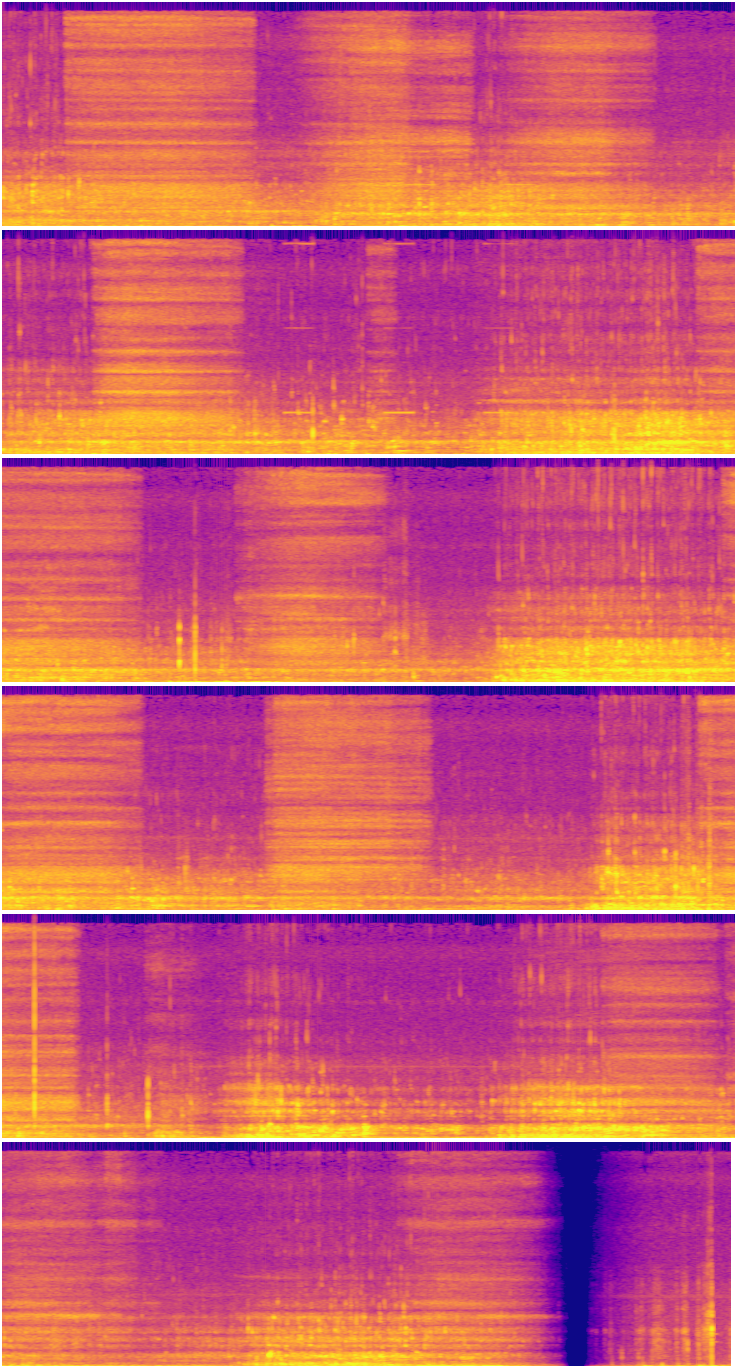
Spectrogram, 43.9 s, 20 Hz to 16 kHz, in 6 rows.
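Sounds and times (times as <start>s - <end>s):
exhaled air bubbling underwater: 0.0s - 42.0s
diver breathing through a regulator: 0.5s - 6.7s, 8.1s - 9.9s, 13.8s - 18.7s, 21.7s - 23.8s, 24.6s - 26.5s, 28.6s - 32.5s, 35.0s - 38.4s, 40.7s - 42.2s.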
